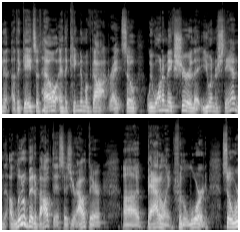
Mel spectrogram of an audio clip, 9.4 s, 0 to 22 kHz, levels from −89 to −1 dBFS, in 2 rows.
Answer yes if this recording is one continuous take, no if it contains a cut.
yes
